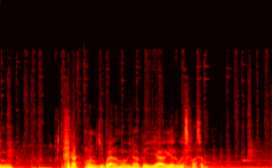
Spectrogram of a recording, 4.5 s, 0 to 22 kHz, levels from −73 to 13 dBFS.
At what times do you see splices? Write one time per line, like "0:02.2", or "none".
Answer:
0:03.4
